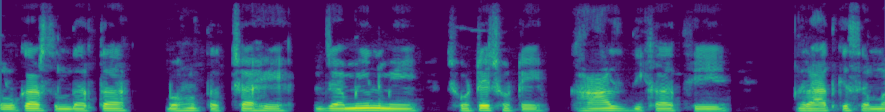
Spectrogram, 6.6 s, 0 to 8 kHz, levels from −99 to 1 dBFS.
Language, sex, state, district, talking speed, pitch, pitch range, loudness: Chhattisgarhi, male, Chhattisgarh, Jashpur, 125 wpm, 135 Hz, 130-145 Hz, -20 LUFS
